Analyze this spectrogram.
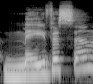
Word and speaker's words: Meuwissen: It's Dutch. That's why it's pronounced so uniquely than you might expect.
